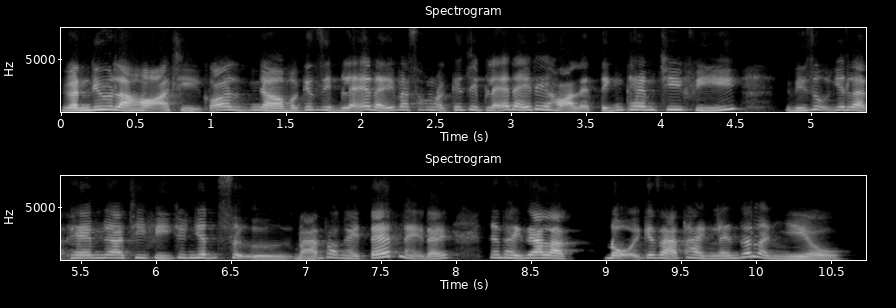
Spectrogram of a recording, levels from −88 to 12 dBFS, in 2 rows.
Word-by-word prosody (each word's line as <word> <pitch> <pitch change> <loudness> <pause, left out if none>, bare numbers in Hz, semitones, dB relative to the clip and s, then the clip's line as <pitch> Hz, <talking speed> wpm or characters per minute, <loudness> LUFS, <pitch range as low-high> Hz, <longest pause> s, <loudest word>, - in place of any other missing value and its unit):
gần 235 +2 +6
như 300 +3 +3
là 265 - +8
họ 230 -1 +5
chỉ 200 -6 -7
có 270 +11 +2
nhờ 235 -4 +4
vào 215 0 -4
cái 285 - -4
dịp 265 -3 -5
lễ 235 +7 +2
đấy 235 0 +2
và 290 - -3
xong 285 0 -11
rồi 260 - -5
cái 275 - -5
dịp 285 -3 -6
lễ 255 +5 +1
đấy 285 -3 +2
thì 325 - -2
họ 235 -6 +3
lại - - -4
tính 225 +4 -5
thêm 295 -1 -1
chi 295 +1 -1
phí, 275 +4 -3 0.3
ví 215 +2 -5
dụ 295 +2 -6
như 275 - -3
là 250 -3 +3
thêm, 265 +3 -2
ơ, 270 -1 +2
chi 285 - -5
phí 235 -3 -4
cho 295 - -5
nhân 290 -1 -1
sự 215 -8 -3
bán 210 0 -2
vào 310 -3 -4
ngày 235 -2 -4
Tết 345 - +4
này, 230 - -3
đấy, 220 +5 -1 0.3
nên 290 - -4
thành 265 -4 0
ra 275 0 +6
là 245 -3 +5 0.2
đội 250 -1 0
cái 280 +1 -1
giá 235 -3 +4
thành 270 -3 -3
lên 240 +2 -3
rất 365 - +1
là 350 - 0
nhiều. 200 -6 -2
260 Hz, 305 wpm, -24 LUFS, 230-285 Hz, 0.3 s, là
